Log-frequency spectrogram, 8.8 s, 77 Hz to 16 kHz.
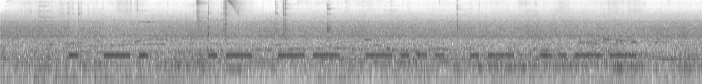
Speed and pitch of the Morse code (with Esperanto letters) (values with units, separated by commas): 11 wpm, 490 Hz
